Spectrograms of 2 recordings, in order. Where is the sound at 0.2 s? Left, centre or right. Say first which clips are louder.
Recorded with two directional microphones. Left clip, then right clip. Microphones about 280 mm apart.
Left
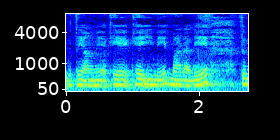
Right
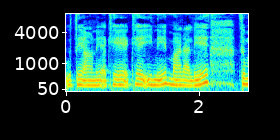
Right 13 dB; right.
